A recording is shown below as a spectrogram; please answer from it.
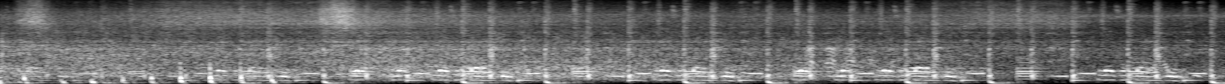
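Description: Blasts of stage smoke and confetti jets give a steady hiss, with two louder rushes near the start and about three seconds in. Music with a steady beat plays underneath.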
